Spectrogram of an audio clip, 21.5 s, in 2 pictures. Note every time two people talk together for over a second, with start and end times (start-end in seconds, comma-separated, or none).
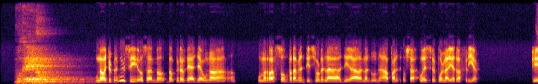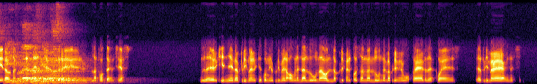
10.8-12.1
